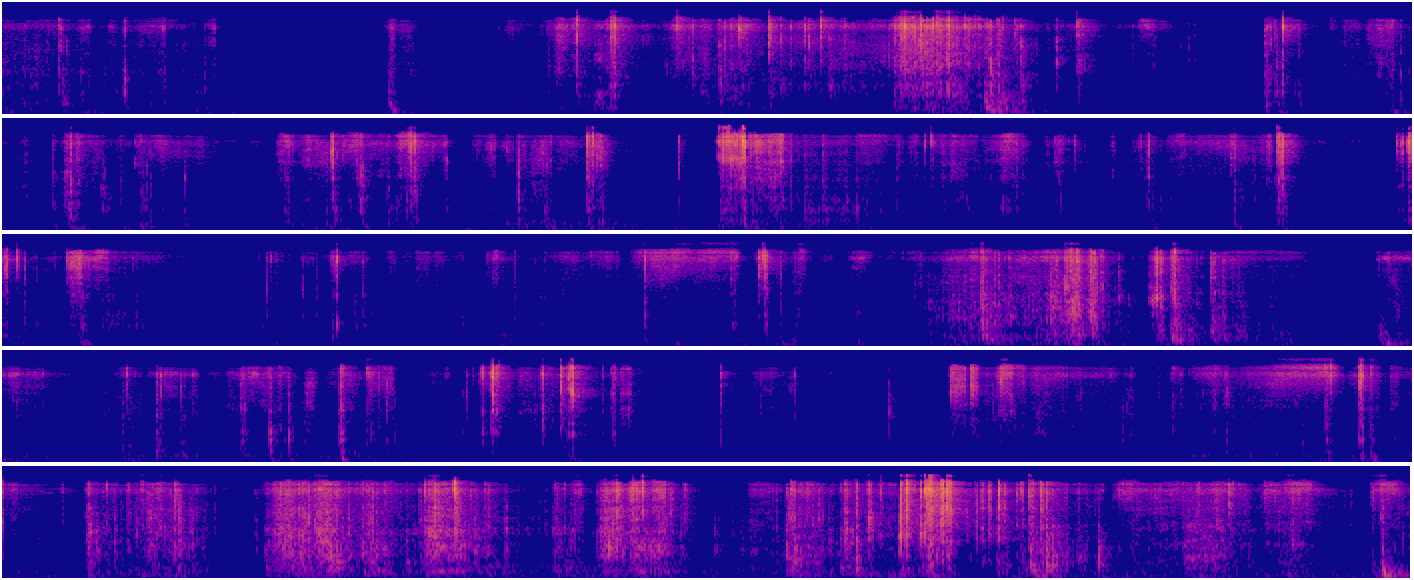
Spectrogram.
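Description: Trading cards and a foil booster-pack wrapper being handled: crinkling and rustling in irregular bursts, with a few sharp clicks.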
